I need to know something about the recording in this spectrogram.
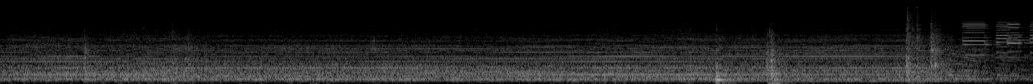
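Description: Shark ION RV754 robot vacuum running with a steady motor hum as it drives back onto its charging dock, with two light knocks about seven seconds in. The motor sound stops just before the end as it docks.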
